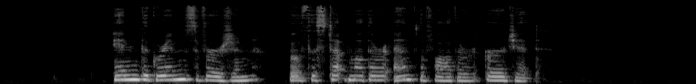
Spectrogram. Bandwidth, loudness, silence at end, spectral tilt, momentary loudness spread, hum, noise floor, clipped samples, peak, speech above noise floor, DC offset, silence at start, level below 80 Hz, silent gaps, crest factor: 17 kHz; -27 LUFS; 1.65 s; -6.5 dB/octave; 12 LU; none; -70 dBFS; under 0.1%; -12 dBFS; 44 dB; under 0.1%; 1.15 s; -70 dBFS; none; 16 dB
